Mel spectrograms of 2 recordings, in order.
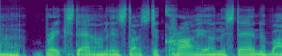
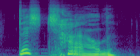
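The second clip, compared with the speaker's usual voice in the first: ordinary talk, nothing marked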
